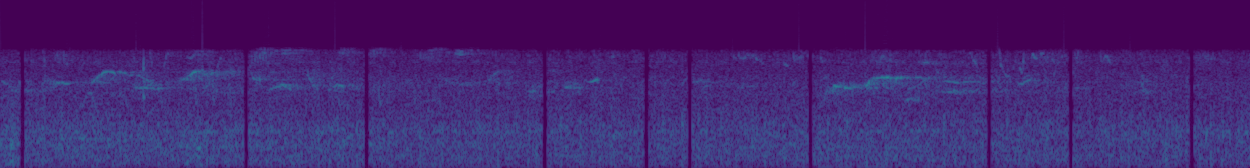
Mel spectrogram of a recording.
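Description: Faint birdsong over a steady hiss: short chirping phrases, several in the first three seconds and a longer one about six seconds in.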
